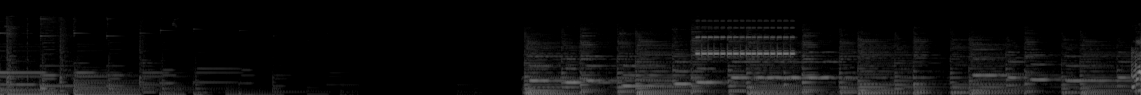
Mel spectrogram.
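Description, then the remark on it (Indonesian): A melodic electronic mobile phone ringtone for an incoming call plays loud inside the Sapporo Clock Tower after a short musical lead-in and a brief pause, its bright repeating tones ringing on with no one speaking. “menerima panggilan telepon”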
